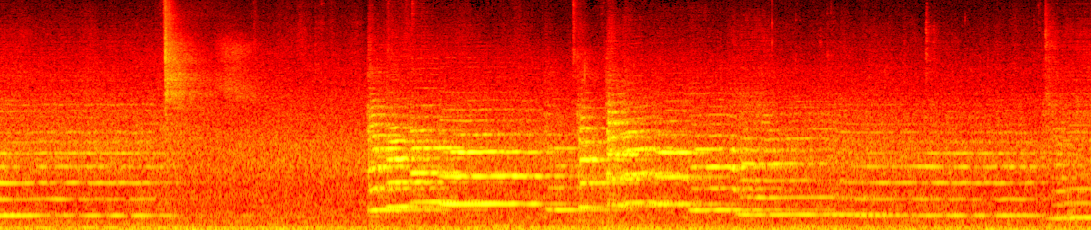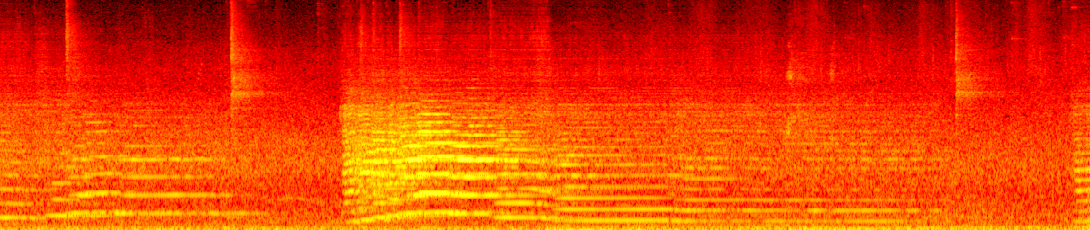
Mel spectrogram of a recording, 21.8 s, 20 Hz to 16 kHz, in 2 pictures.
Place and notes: tivoli park, ljubljana - trumpeter, with cigarette in his hand
railway and road underpass, trumpeter plays his music ... unfortunately he stopped, curious to know, whats in my hand and on my head ...
Ljubljana, Slovenia, January 2014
